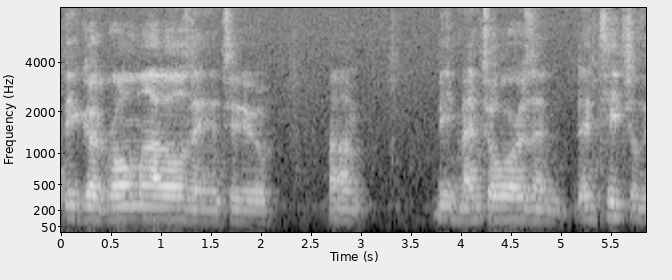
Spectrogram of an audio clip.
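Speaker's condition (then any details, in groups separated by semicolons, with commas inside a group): ALS; about 2 years since onset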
